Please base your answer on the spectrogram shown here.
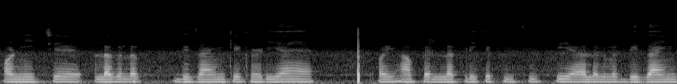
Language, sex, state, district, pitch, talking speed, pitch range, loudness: Hindi, male, Rajasthan, Bikaner, 120 Hz, 170 wpm, 115-120 Hz, -23 LUFS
